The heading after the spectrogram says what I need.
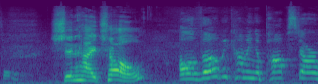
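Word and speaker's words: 신해철: How do you pronounce it? Shin HaeChul.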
